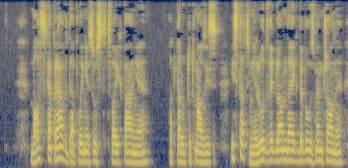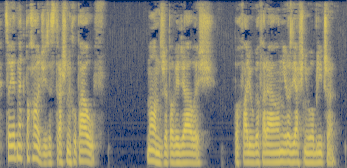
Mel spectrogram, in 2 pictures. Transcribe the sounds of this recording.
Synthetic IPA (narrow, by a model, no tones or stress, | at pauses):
bɔskapɾavd̪apwɘɲɛzust̪ːfɔjixpaɲɛ | ɔt̪paɾwt̪ut̪mɔzʲisist̪ɔt̪ɲɛlud̪vɘɡlɔnd̪ajaɡbɘbɘwzmɛnt͡ʂɔnɘt̪sɔjɛd̪nakpɔxɔd͡ʑizɛst̪ɾʔaʂnɘxupawṵf | mɔnd̪ʐɛpɔvʲjed͡ʑawɛɕ | pɔxfalʲiwɡɔfaɾaɔniɾɔzjaɕɲiwɔblʲit͡ʂɛ̰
